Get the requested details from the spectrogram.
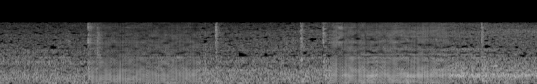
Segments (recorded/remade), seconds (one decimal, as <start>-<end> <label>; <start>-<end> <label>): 0.0-0.9 recorded; 0.9-2.0 remade; 2.0-3.3 recorded; 3.3-4.5 remade; 4.5-5.4 recorded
